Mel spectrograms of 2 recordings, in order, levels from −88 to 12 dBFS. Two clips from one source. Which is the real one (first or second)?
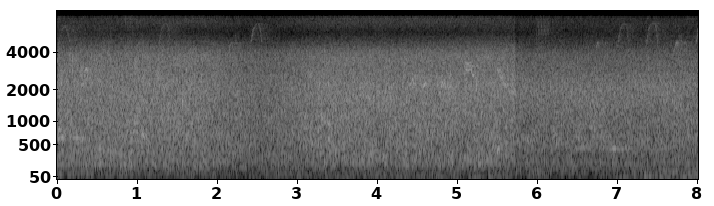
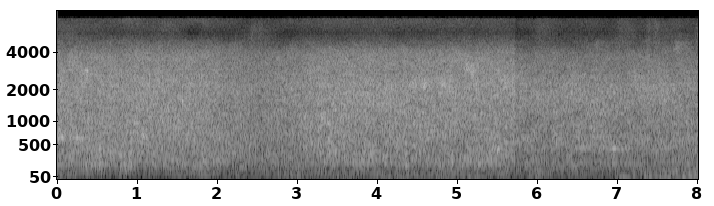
first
